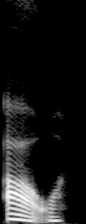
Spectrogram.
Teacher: Yep, our friend the glottal stop. So a word like how, which normally begins with that breathy H sound, becomes ow. Notice it's not just ow, like when you stub your toe.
